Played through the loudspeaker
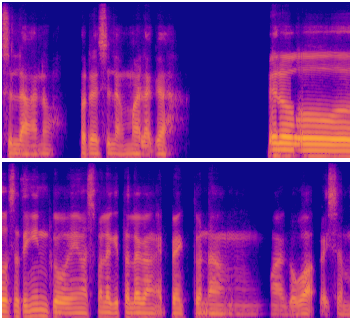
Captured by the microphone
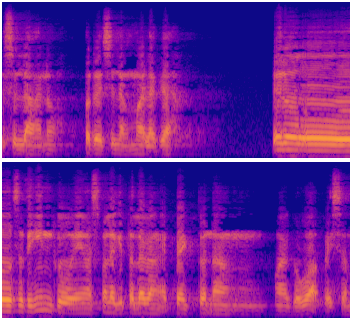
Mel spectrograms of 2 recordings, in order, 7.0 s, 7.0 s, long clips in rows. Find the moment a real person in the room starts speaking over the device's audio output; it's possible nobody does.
none

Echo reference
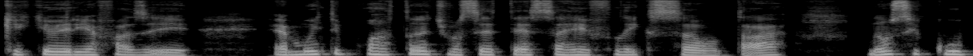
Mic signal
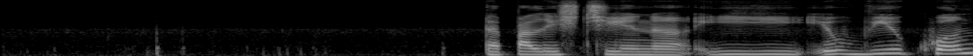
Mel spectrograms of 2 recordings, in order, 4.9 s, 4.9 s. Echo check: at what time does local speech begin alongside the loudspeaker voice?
2.4 s

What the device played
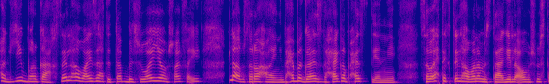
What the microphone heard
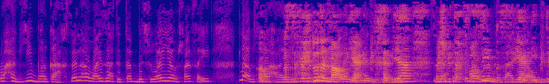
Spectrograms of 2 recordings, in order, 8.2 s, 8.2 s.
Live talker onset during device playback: 3.9 s

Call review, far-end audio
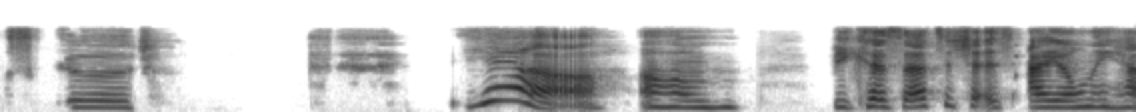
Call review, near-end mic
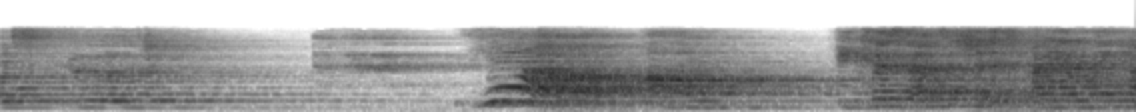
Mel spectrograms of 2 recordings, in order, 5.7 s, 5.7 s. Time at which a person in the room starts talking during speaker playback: none

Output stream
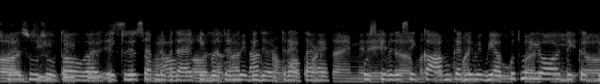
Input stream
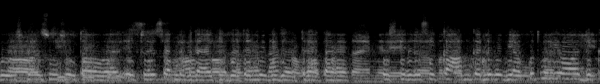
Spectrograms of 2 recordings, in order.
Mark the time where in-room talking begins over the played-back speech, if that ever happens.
none

